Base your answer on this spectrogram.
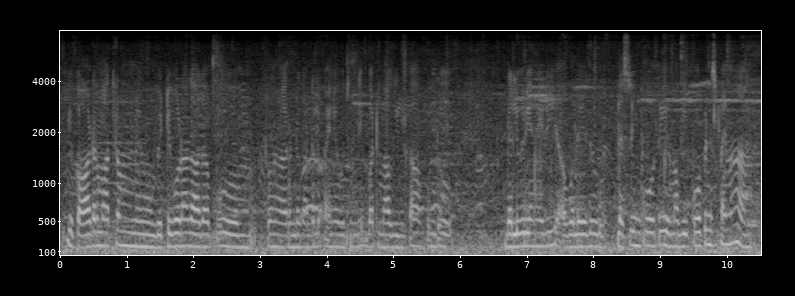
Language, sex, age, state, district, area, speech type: Telugu, male, 18-30, Telangana, Khammam, urban, spontaneous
